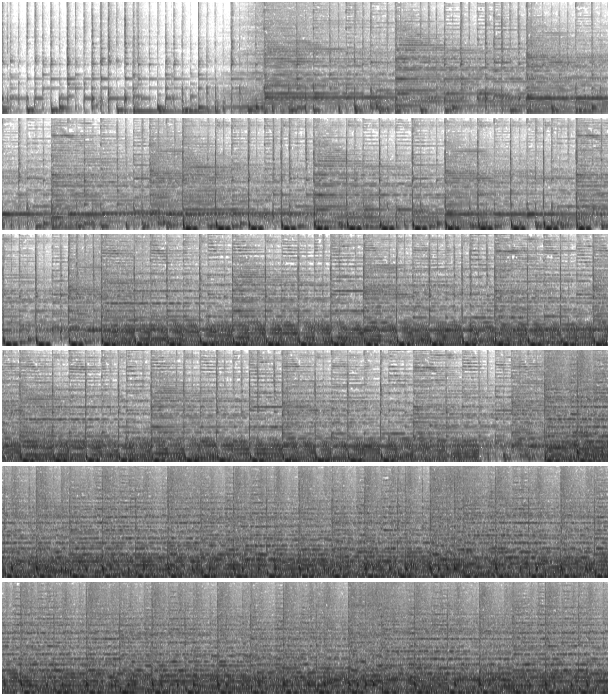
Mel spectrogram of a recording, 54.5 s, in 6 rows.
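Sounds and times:
India music: 0.0s - 54.5s.

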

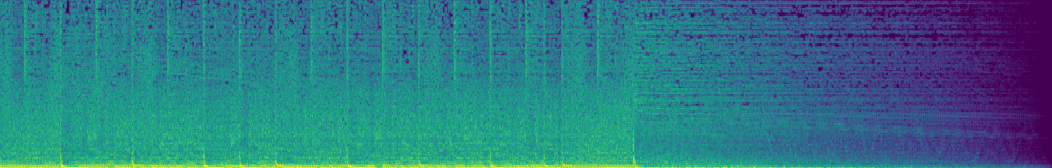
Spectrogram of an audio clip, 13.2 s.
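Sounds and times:
sport dubstep rock music: 0.0s - 10.2s.

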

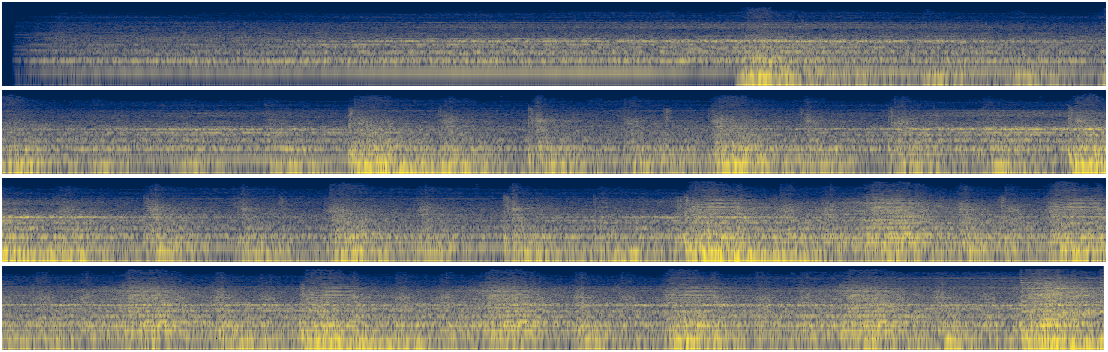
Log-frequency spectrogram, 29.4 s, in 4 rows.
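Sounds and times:
dark horror background music: 0.1s - 29.4s.

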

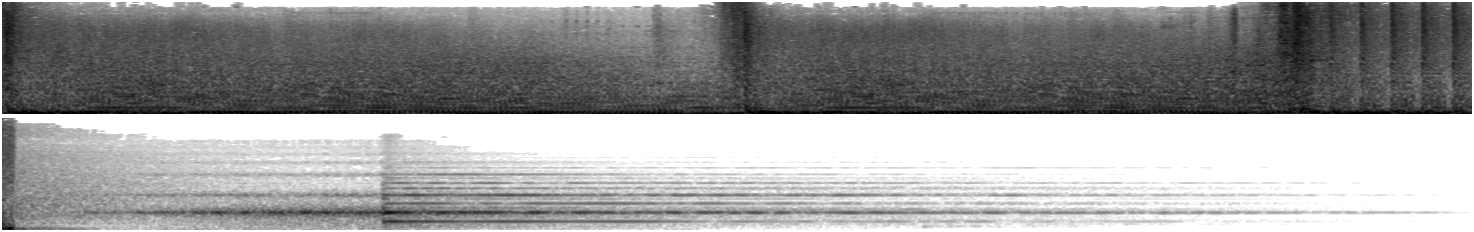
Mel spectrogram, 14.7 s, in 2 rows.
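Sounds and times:
creepy sound: 0.0s - 10.6s.

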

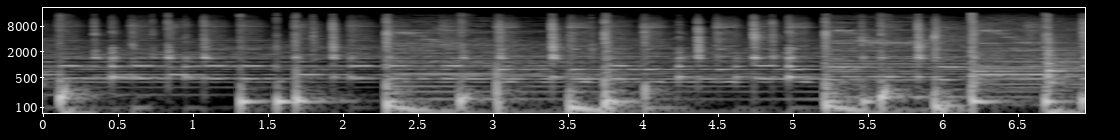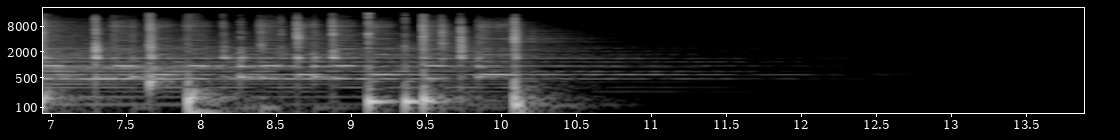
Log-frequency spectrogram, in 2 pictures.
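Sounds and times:
Indian festival music: 0.0s - 10.6s.

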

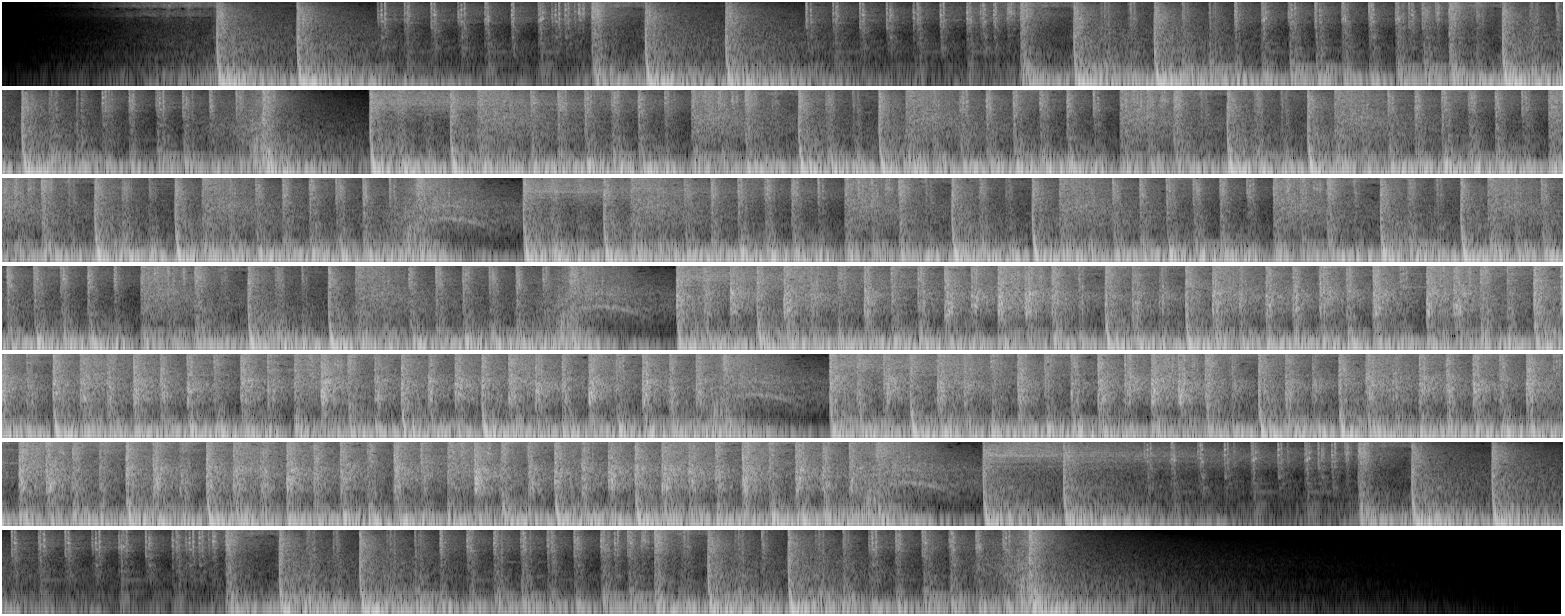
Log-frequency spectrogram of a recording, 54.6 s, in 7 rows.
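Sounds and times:
drums intro: 0.7s - 52.9s.

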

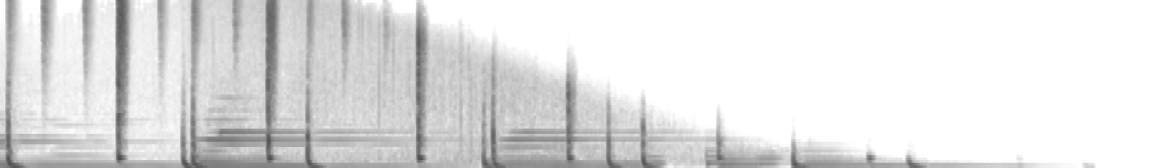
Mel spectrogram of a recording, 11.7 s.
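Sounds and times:
travel lo-fi music: 0.0s - 8.4s.

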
